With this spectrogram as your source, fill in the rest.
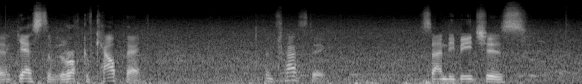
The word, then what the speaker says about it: Calpe: i'm saying completely wrong c-a-l-p-e calpe or calp i think it's calpe scalp there you go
